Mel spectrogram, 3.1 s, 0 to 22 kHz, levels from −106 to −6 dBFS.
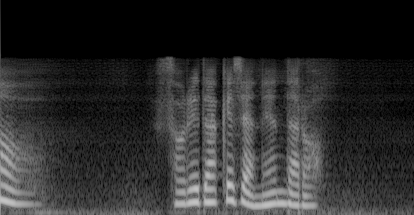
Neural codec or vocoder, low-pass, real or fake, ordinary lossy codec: codec, 16 kHz, about 1 kbps, DyCAST, with the encoder's durations; 7.2 kHz; fake; none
